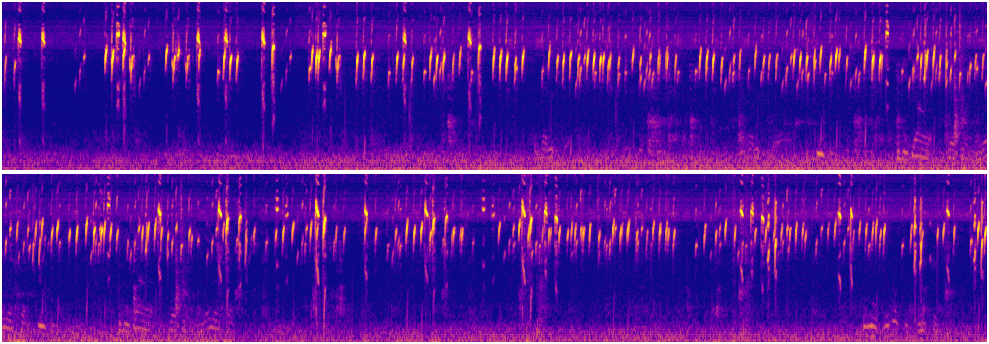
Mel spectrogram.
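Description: European goldfinch song: a fast, near-continuous run of high twittering, tinkling notes, broken by brief pauses.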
